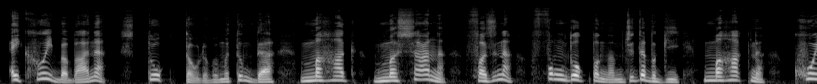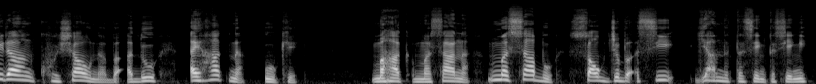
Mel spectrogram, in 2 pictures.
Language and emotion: Manipuri, angry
